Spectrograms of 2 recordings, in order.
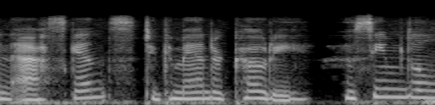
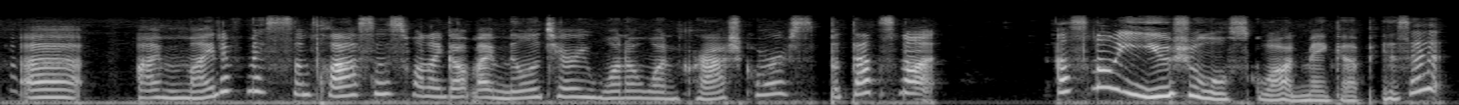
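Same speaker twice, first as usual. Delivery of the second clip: higher, unsure and self-conscious; awkward, trailing off; 8 semitones higher than usual. A narrator's reading. Luke to his new squad, awkward and trailing off. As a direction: doubts himself more with each word. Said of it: "He trailed off at the last words".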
